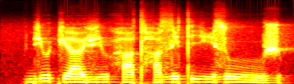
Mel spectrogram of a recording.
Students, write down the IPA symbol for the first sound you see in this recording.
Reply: bʲ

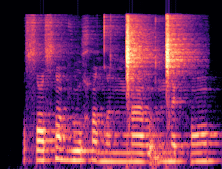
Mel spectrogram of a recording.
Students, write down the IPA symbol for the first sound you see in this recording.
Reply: sˤ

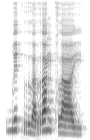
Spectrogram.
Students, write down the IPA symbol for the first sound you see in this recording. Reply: b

